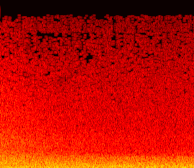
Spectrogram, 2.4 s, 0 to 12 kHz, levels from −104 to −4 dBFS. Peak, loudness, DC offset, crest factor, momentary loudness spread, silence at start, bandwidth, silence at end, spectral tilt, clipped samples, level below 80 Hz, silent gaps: -26 dBFS; -39 LUFS; under 0.1%; 12 dB; 2 LU; 0 s; 11.5 kHz; 0 s; -6 dB/octave; under 0.1%; -44 dBFS; none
